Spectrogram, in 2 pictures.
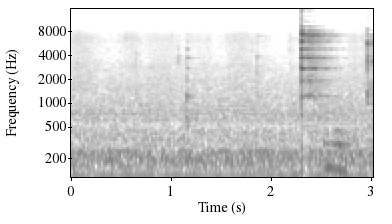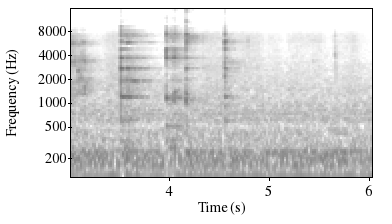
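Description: A metal spoon clinking against ceramic dishes: about six sharp, ringing clinks in quick succession between two and five seconds in, over a low steady hum.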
